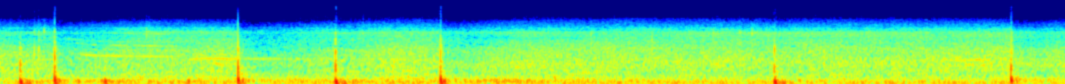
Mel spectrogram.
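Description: Aerial fireworks going off: a string of about eight sharp bangs at uneven spacing, several close together in the first two seconds and two more near the end.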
